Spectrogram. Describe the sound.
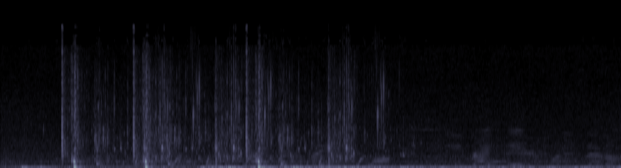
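Water splashes and sloshes beside a small boat in several quick bursts as people get into the water to swim and feed stingrays, over a steady low rumble, with faint voices and chirpy sounds in the background.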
